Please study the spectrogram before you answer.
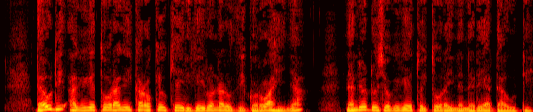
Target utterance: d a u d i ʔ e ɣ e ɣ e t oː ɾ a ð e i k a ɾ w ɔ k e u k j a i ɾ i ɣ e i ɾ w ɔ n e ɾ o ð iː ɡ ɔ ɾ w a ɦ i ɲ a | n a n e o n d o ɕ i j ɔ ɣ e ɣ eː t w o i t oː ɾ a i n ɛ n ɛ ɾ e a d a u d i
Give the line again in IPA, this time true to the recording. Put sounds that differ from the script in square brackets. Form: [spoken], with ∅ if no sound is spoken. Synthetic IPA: d a u d i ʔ [a] ɣ e ɣ e t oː ɾ a [ɣ] e i k a ɾ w ɔ k e u k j a i ɾ i ɣ e i ɾ w ɔ n [a] ɾ o ð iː ɡ ɔ ɾ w a ɦ i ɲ a | n a n e o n d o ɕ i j ɔ ɣ e ɣ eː t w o i t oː ɾ a i n ɛ n ɛ ɾ e a d a u d i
